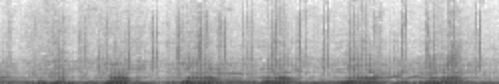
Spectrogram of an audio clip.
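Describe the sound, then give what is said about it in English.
A male northern elephant seal calling during the mating season on the California coast: a loud, deep, throaty pulsed roar repeating in a steady rhythm of about one pulse every half second. “That is a male northern elephant seal. It's the peak of their mating season right now”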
